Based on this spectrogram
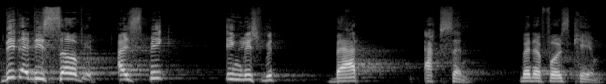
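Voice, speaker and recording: An older man with a Thai accent preaches a testimony in short, emphatic phrases. His voice sits high, and he speaks slowly and deliberately. A long echo from the church hall trails his words. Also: wildly swooping pitch, a bit bright. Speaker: guest speaker giving testimony. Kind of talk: sermon testimony, interpreted.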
